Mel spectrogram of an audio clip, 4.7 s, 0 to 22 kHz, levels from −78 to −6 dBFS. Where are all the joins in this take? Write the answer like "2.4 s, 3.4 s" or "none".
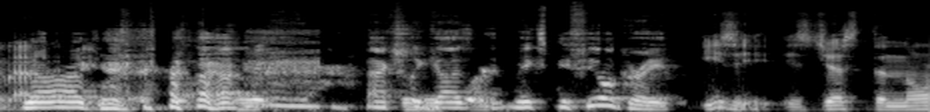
1.8 s, 3.4 s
